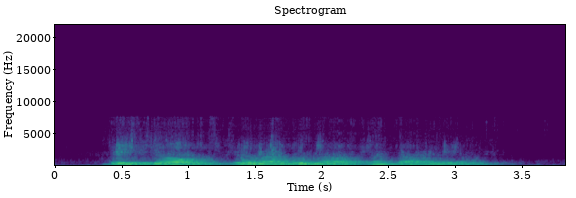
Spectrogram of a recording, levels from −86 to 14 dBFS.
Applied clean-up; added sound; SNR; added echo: neural separator model SepFormer DNS4.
